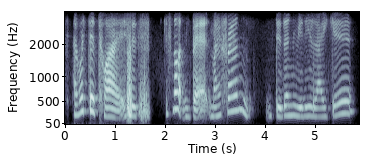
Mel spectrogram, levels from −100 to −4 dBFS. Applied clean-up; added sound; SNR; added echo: neural mask model Resemble Enhance denoiser.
